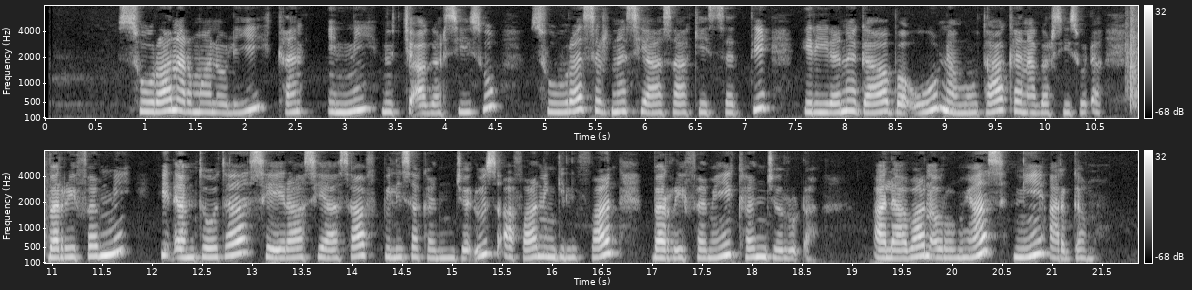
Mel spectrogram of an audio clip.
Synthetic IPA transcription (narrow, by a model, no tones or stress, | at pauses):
suːɾaːnɐɾmaːnɔliːkʰɐn | ɪnːɪnʊt͡ʃːɪɐɡɐɾsiːsʊ | suːɾɐsɪɾnɐsɪjaːsaːke̞ːsːɐt̪ːɪ | hɪɾiːɾɐnɐɡaːbɐʔuːnɐmo̞ːt̪aːkɐnɐɡɐɾsiːsʊᶑɐbɐrːe̞ːfːɐmnɪ | hɪᶑɐmt̪o̞ːt̪ɐse̞ːɾaːsɪjaːsaːfbɪlɪsɐkɐnd͡ʒɛᶑʊsɐfaːnɪŋɡɪlɪfːaːnbɐrːe̞ːfːɐme̞ːkʰɐnd͡ʒɪrːʊᶑɐ | ʔɐlaːbaːnɔɾɔmɪjaːsnɪɐɾɡɐmɐ̥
